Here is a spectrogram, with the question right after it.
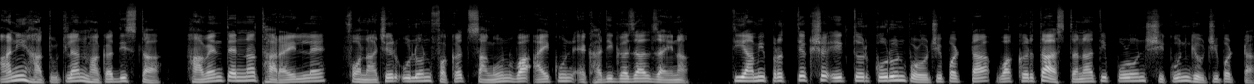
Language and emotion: Goan Konkani, neutral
